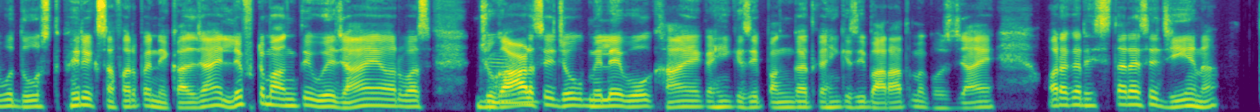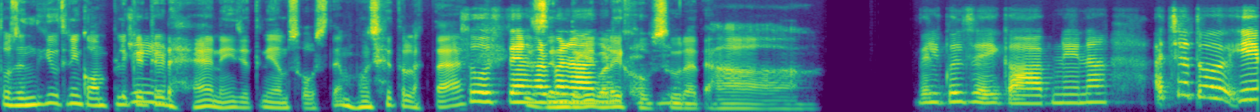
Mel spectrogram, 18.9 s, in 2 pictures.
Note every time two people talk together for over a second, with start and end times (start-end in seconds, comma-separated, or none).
13.4-14.7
